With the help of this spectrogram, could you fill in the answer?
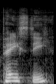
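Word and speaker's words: Paiste: Elgin across the Lord It's pronounced pasty like the sticker on boobs okay hit metal works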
